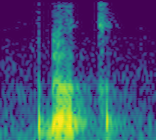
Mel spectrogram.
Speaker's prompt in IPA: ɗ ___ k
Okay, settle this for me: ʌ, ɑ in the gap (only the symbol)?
ʌ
